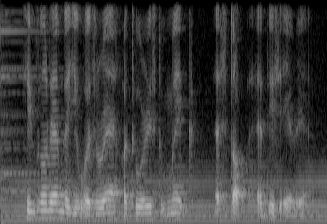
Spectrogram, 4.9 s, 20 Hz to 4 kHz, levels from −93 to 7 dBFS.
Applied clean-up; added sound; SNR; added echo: none; Crash cymbal + Brass instrument; 13 dB; none.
